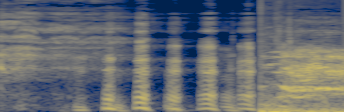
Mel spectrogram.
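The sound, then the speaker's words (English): A man lets out a string of short, rhythmic vocal cries, then a sudden loud slam as his hand is slammed in a door, followed by harsh, strained screaming. “This one is his hand getting slammed at first.”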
